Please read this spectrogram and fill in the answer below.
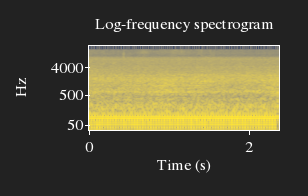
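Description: A steady, unbroken low hum with a faint hiss over it.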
